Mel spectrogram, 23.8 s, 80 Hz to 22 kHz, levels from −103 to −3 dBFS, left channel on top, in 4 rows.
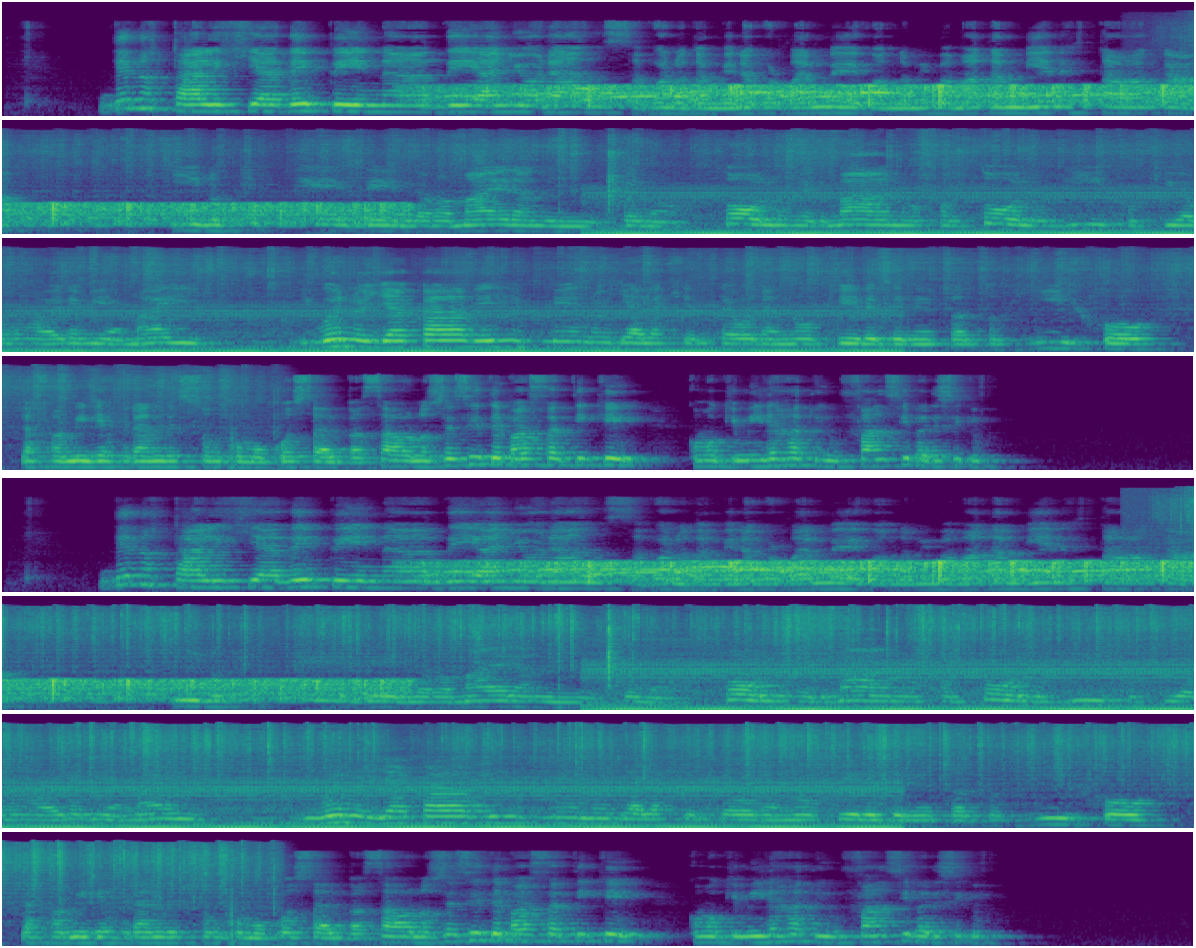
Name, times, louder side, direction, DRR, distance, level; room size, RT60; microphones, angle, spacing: voice 1, 0.5-6.1 6.8-12.9 13.4-17.7 18.0-22.8, left 2 dB, 70° left, 3.1 m, -36 dB
sound 1, 2.0-8.0, right 1 dB, 5° right, 1.3 m, -31 dB
sound 2, 5.6-19.3, right 10 dB, 55° right, 1.3 m, -41 dB
sound 3, 8.8-16.4, right 3 dB, 85° right, 0.7 m, -38 dB
12.0 x 4.8 x 7.6 m
head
